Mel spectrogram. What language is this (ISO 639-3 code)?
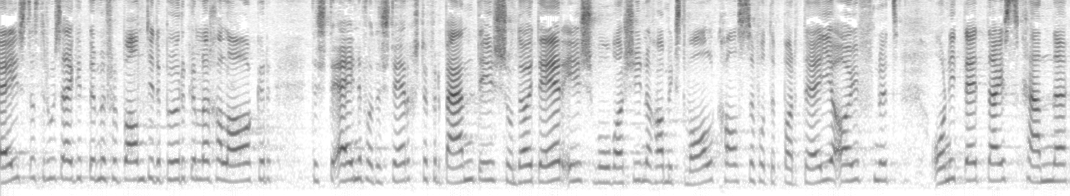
gsw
